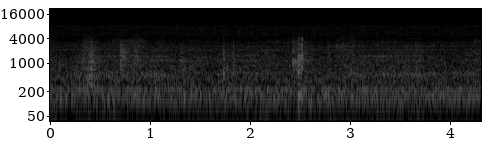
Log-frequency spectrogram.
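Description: Quiet room tone with a steady low hum from the tape recording and a few faint light taps or clicks, the clearest about two and a half seconds in.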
